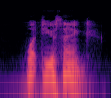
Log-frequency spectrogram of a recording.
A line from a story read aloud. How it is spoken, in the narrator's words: There were those who anxiously asked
